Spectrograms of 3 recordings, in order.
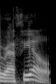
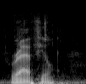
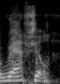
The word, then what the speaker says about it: Raphael: I always say Raphael, but you say what? Raphael. Oh, Raphael. Put the accent on the first syllable.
